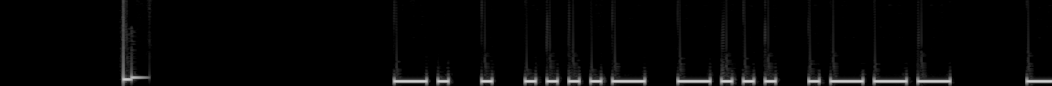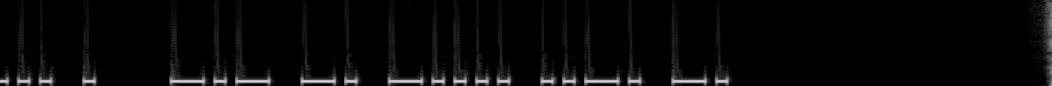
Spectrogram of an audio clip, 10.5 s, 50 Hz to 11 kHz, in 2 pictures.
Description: Morse code, heard as a keyed tone, about 22 wpm, 700 Hz. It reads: NE4BJ DE KN6FN
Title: USA Callsign DE Callsign - 5 Characters - 22wpm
